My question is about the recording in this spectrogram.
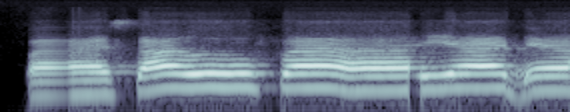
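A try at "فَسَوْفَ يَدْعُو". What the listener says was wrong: Pendek. Pendek.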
